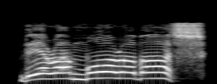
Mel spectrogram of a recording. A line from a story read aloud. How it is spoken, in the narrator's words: Beaver screamed at the man leaning out of the helicopter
